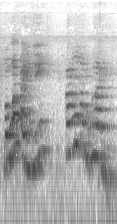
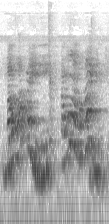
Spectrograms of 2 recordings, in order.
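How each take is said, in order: First: There is a full stop pause between sentences. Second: The sentences flow on with only a short pause.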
